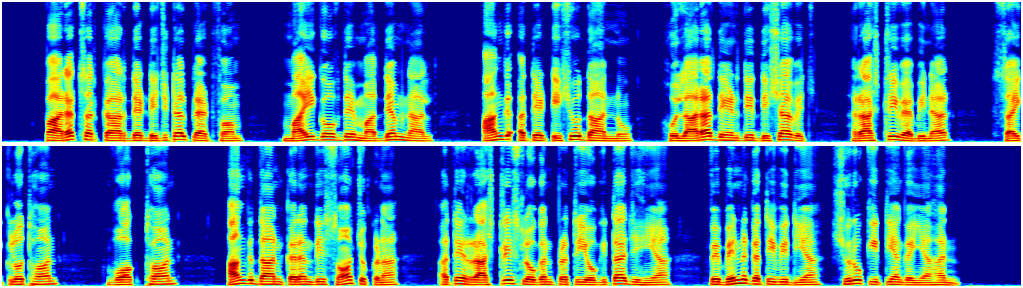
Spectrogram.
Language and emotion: Punjabi, neutral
